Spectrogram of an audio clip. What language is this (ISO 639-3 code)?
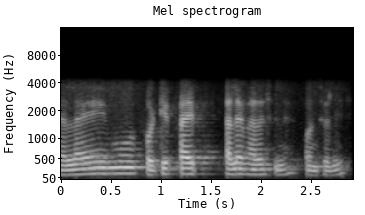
asm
